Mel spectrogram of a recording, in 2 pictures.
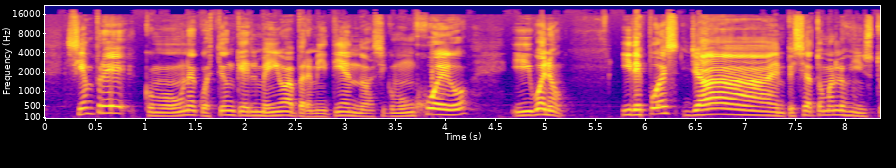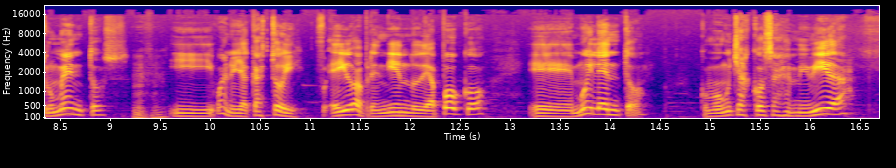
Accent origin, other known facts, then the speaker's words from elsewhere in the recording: Barriales, Mendoza, Argentina; Yo soy nacido y criado en los Barriales, Junín, y ahora estoy viviendo en San Martín.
